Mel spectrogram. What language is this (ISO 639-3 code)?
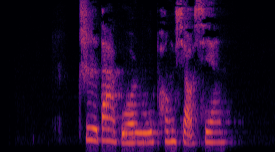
zho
